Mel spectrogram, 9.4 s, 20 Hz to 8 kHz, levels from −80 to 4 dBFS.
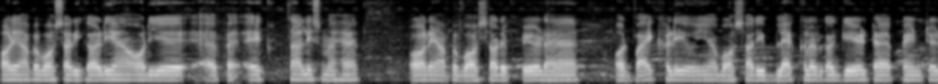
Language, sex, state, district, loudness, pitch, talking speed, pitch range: Hindi, male, Chandigarh, Chandigarh, -16 LUFS, 125 Hz, 215 wpm, 125-130 Hz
